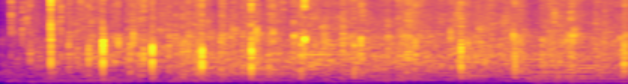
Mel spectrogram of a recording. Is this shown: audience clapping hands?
yes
